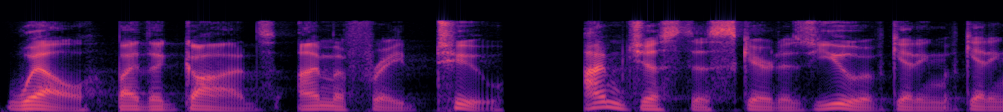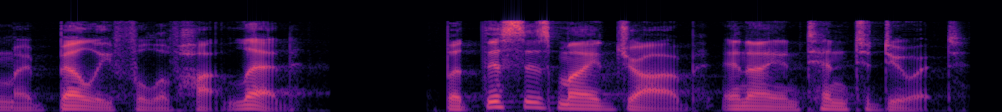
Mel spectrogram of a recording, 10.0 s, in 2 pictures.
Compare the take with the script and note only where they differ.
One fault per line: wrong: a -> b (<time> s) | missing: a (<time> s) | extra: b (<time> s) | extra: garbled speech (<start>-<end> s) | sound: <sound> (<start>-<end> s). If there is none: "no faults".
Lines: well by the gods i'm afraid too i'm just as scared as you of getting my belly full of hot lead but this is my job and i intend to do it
extra: of getting (4.7 s)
